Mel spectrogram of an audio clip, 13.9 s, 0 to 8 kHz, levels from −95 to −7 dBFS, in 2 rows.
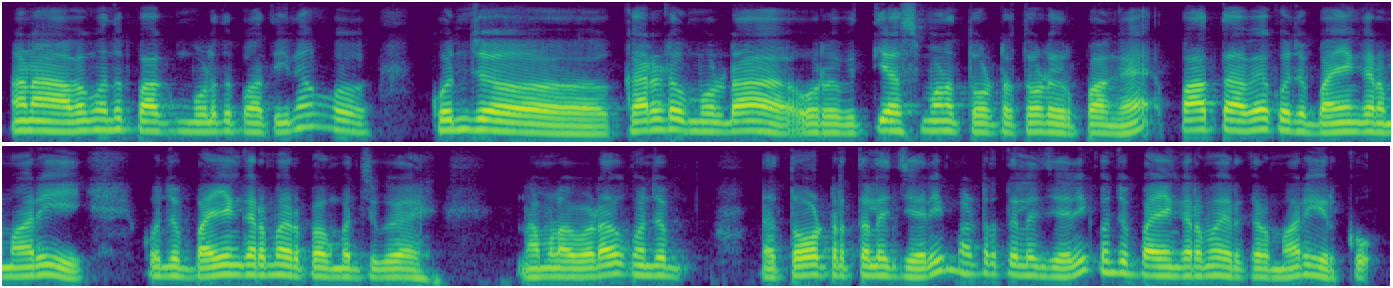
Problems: none marked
